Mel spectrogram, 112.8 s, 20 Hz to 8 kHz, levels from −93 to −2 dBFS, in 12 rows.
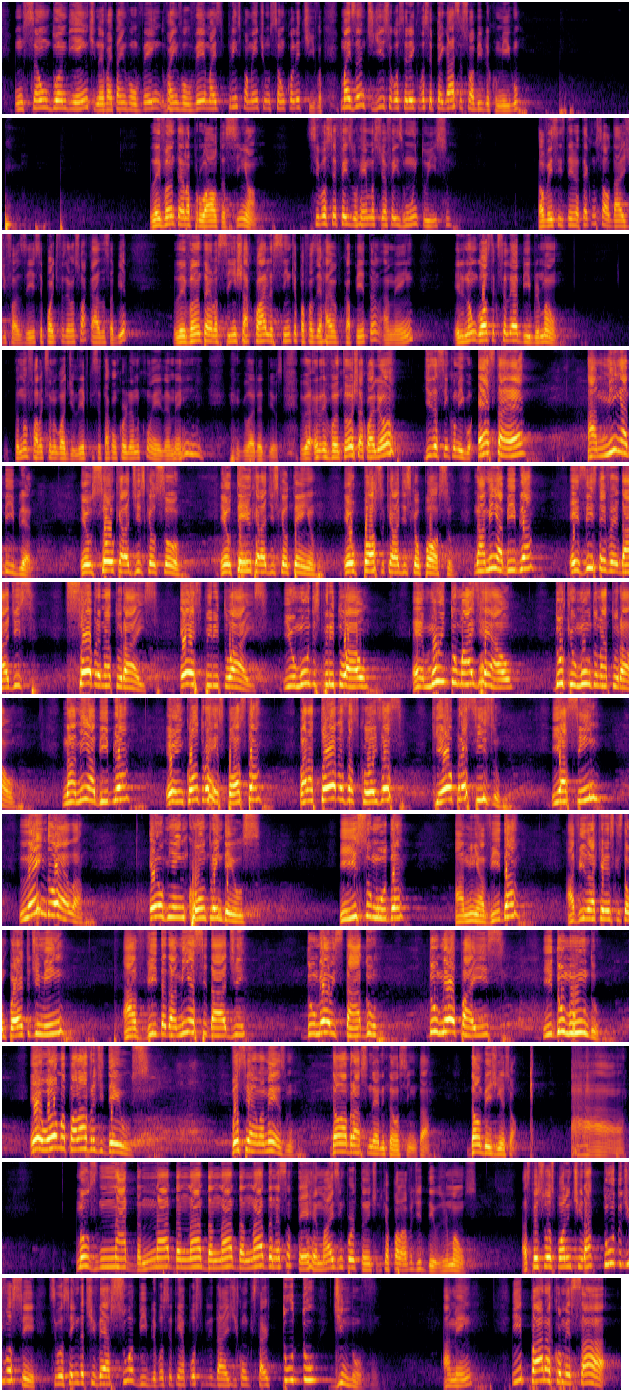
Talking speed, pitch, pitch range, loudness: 145 wpm, 210 Hz, 165-270 Hz, -13 LUFS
